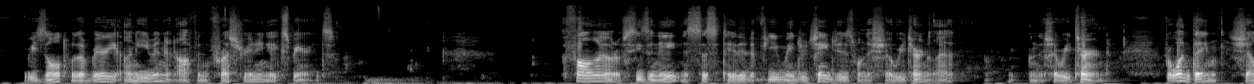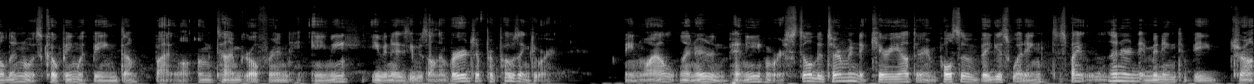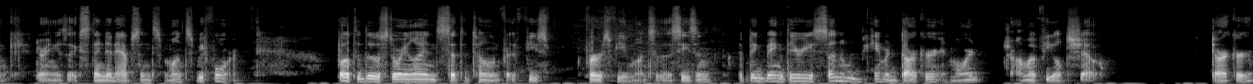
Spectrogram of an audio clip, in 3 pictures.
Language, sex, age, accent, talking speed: English, male, 30-49, American, 175 wpm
